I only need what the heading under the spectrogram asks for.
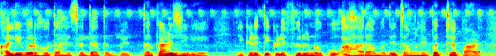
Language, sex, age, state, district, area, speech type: Marathi, female, 18-30, Maharashtra, Osmanabad, rural, spontaneous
